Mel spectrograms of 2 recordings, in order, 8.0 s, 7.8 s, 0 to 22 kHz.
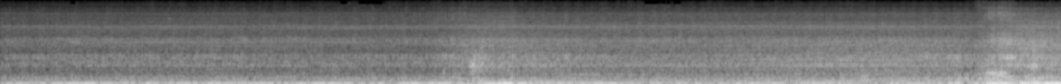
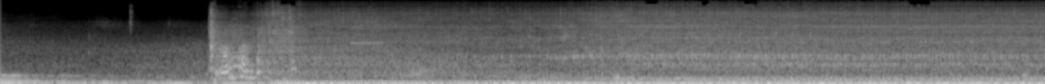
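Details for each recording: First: Mazda Bravo B2000 (2000) van converted to LPG with MCV carburettor system, high kilometres, after misfire fix (burnt valve suspected earlier): low, slightly growly idle climbing smoothly as revs rise, no stumbling or popping; runs clean. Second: 2000 Mazda B2000/Bravo van, carburettor engine converted to LPG, very high kilometres, running after the failed MCV carburettor valve that caused shaking and misfire: low, uneven idle with stumbles; some roughness, possible exhaust leak and hissing from the LPG converter.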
